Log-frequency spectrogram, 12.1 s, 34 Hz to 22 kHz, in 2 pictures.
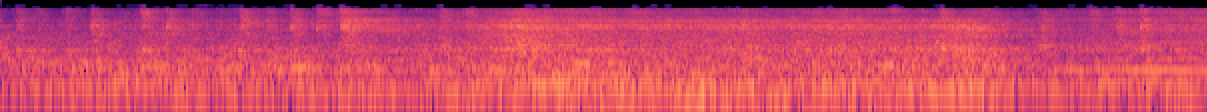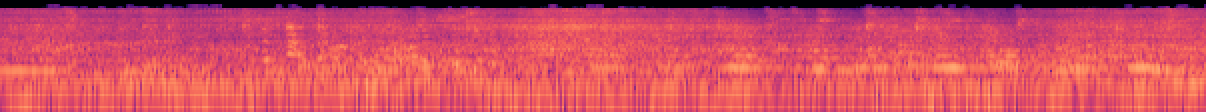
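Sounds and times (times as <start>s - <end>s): electronic film music with beat: 0.0s - 12.0s.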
